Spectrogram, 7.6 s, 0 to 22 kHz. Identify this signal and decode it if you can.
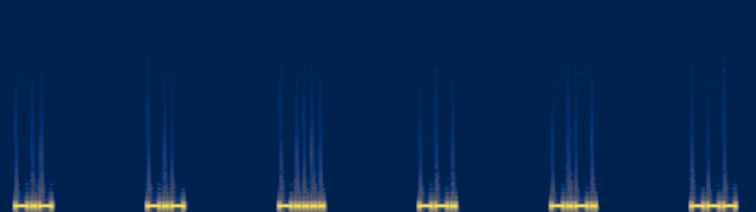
Morse code, heard as a keyed tone, about 30 wpm, spaced as for 8 wpm, 700 Hz. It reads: KK6GCO
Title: USA Call Signs - 8x Character Spacing - 30wpm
